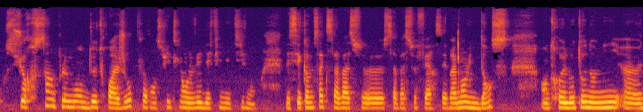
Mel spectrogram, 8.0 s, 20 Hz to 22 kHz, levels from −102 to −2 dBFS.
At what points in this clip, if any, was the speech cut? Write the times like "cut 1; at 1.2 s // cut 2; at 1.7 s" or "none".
none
